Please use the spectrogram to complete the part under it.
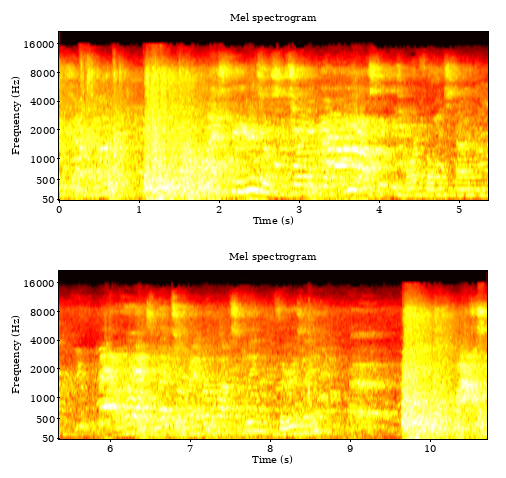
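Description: Bodies slam with heavy thuds onto a wrestling ring mat.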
